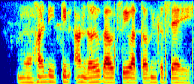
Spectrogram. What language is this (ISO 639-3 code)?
mar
